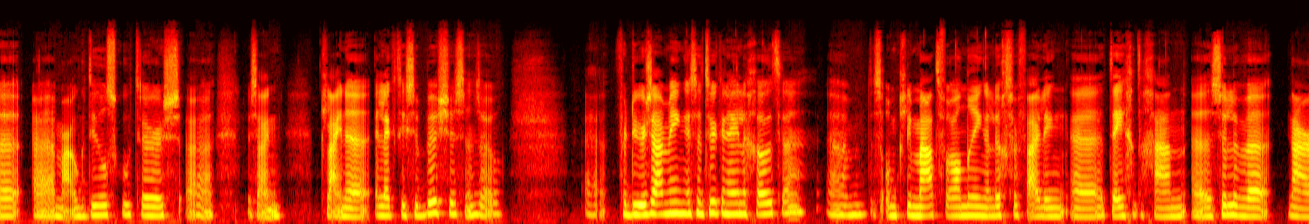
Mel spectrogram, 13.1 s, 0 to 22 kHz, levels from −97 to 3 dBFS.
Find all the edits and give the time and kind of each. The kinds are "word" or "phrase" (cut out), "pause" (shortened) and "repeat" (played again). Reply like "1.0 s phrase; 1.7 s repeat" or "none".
6.1 s pause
